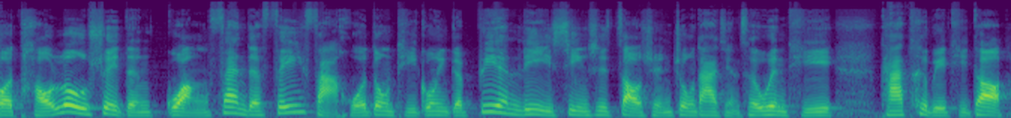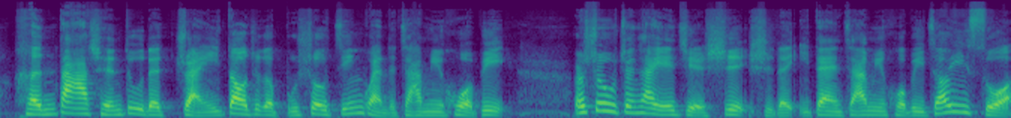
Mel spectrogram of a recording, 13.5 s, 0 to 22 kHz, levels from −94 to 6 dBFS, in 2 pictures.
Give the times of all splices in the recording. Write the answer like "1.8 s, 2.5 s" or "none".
6.8 s, 11.7 s

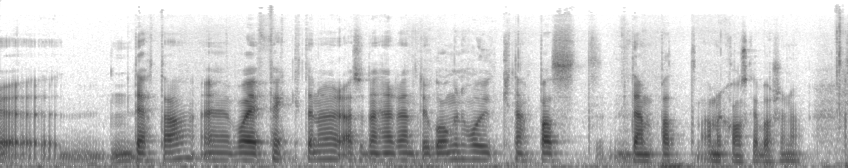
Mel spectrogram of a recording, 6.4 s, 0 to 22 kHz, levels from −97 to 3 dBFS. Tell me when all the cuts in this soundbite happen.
5.2 s

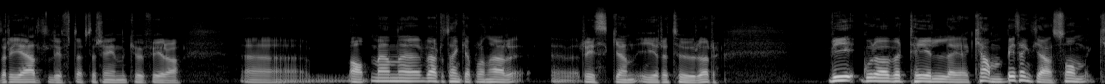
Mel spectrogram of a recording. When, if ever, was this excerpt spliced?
3.7 s

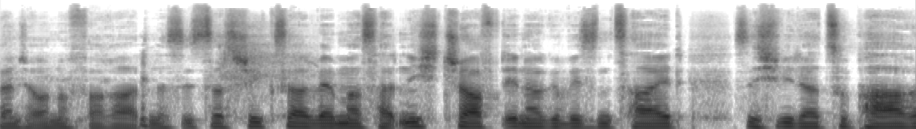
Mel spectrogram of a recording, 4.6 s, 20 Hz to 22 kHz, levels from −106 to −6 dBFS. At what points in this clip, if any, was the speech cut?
none

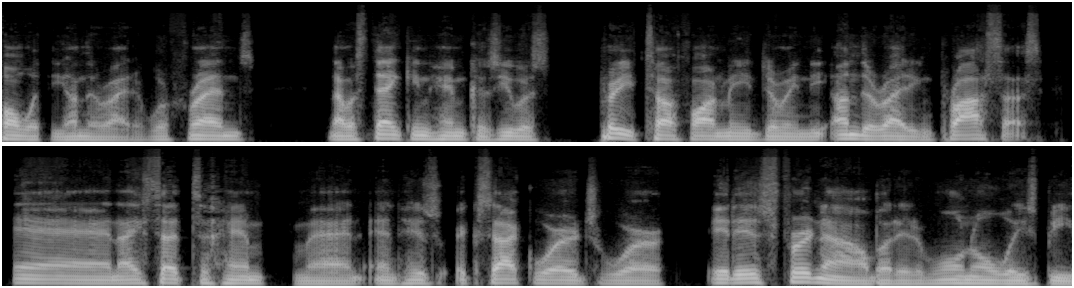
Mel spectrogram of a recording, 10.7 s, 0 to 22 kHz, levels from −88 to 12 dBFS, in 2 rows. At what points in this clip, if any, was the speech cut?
6.8 s, 9.7 s

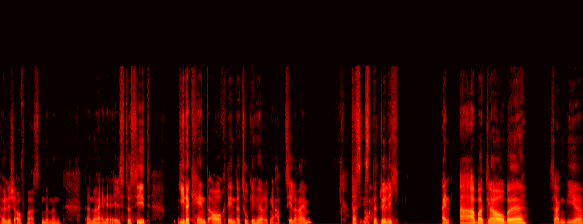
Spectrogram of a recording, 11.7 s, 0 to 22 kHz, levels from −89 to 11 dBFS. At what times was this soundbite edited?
6.9 s

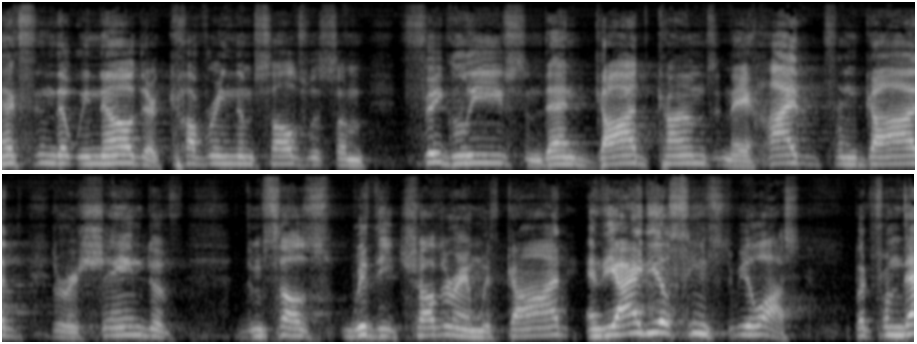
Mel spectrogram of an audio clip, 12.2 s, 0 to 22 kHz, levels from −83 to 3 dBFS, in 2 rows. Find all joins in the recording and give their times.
6.4 s, 9.8 s

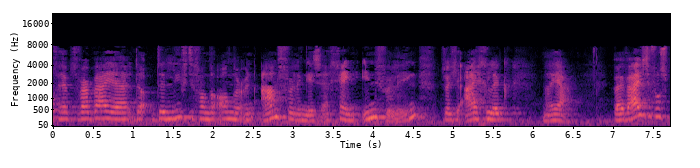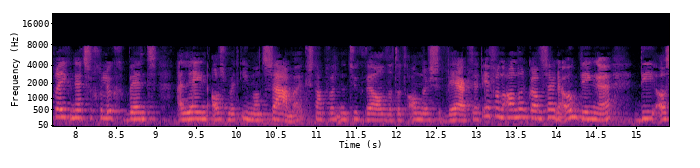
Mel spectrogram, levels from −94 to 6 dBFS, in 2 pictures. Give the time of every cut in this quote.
13.1 s

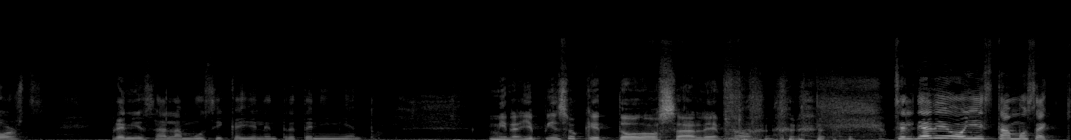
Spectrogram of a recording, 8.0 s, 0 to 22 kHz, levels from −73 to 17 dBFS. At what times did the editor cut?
5.4 s, 6.7 s

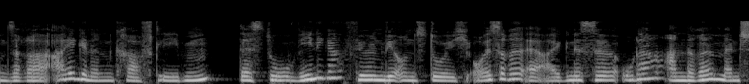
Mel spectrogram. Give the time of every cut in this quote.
none

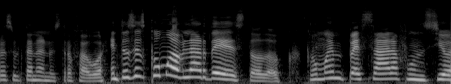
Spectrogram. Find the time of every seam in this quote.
none

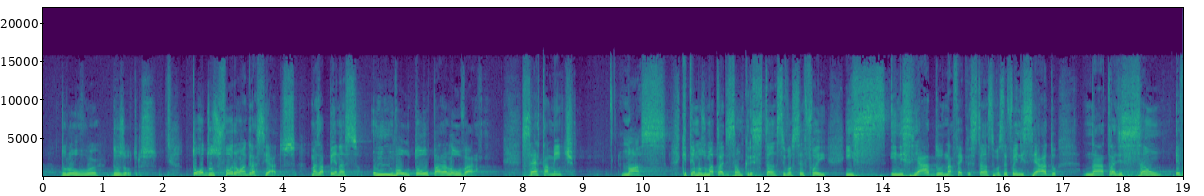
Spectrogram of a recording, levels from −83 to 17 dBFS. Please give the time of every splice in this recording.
none

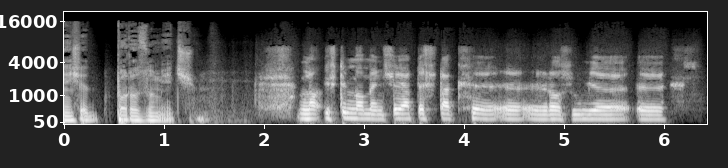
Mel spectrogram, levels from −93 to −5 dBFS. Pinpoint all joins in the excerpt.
2.3 s

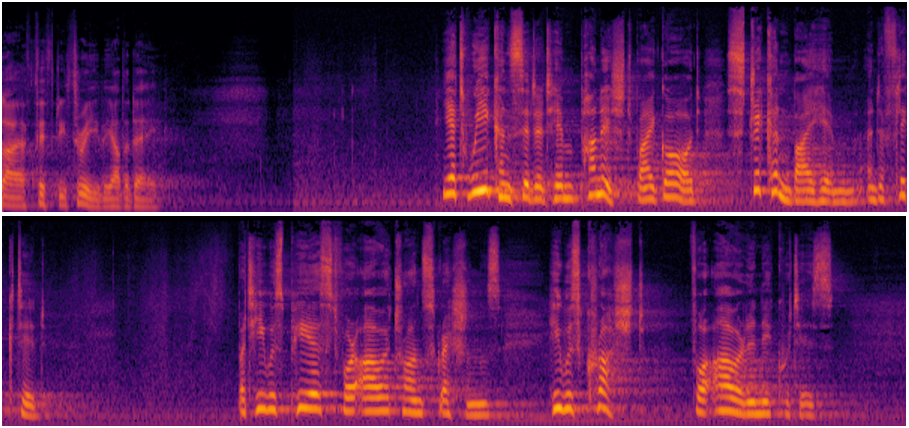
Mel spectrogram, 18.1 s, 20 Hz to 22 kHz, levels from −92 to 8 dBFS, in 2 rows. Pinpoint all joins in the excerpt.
4.3 s

